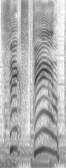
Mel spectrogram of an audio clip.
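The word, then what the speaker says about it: sixteenth: Vamos aprender a pronúncia de 16th! Dividir essa palavra em 3 partes para ficar fácil de estudar os sons dela. O primeiro som é 6. Repitam comigo. 6. Depois a gente diz teen, como na palavra tinta.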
